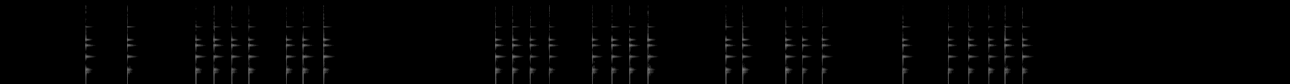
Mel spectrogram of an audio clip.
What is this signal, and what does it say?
Tap code, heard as taps on a metal pipe, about 6 knocks a second. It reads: AS THE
